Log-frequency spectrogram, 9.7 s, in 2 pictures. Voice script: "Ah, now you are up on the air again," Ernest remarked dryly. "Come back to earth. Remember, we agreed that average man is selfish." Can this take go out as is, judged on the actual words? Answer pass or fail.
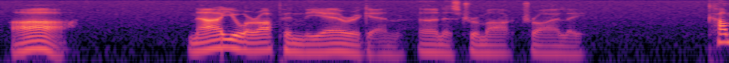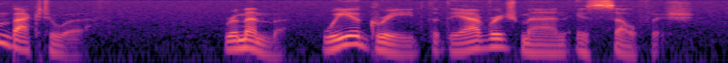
fail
